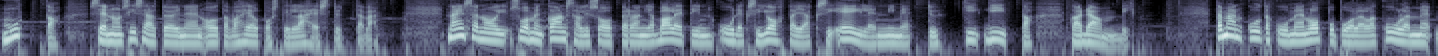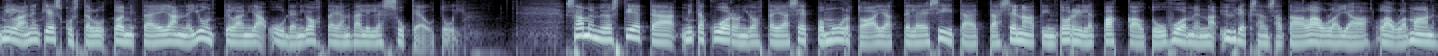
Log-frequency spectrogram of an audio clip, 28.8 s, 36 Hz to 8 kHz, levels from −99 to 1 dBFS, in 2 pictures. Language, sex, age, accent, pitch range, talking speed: Finnish, female, 30-49, native, 130-170 Hz, 105 wpm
